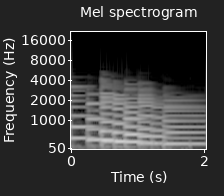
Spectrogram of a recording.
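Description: Piano playing a descending scale of single notes, about three a second, stepping down to a low note: the G natural minor scale with F natural.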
